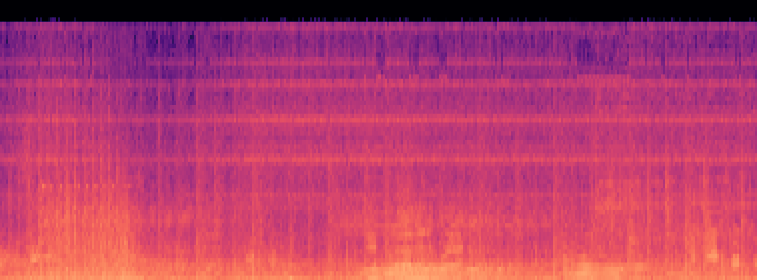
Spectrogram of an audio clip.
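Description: Sustained gunfire in the video game Deus Ex: Human Revolution, laying down cover fire, a loud continuous barrage of shots with game music and effects mixed in over several seconds.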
